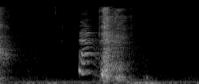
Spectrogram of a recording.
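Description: A single sharp sneeze with a quick inhaled buildup and an explosive burst, standing alone against a quiet background.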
